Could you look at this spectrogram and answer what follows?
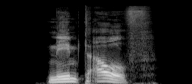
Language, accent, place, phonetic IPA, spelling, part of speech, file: German, Germany, Berlin, [ˌneːmt ˈaʊ̯f], nehmt auf, verb, De-nehmt auf.ogg
- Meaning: inflection of aufnehmen: 1. second-person plural present 2. plural imperative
